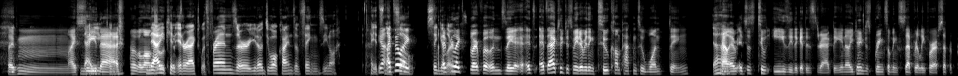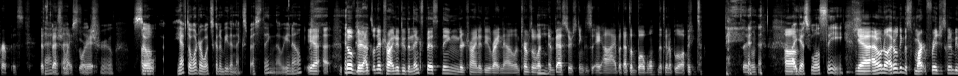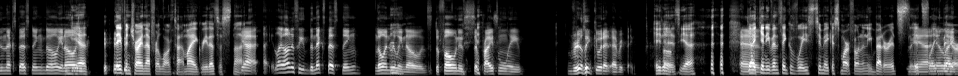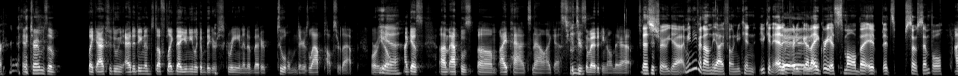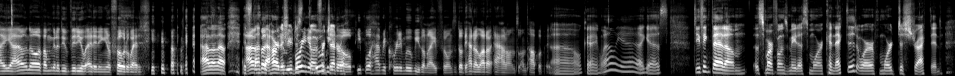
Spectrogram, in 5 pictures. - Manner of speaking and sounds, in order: drawn out: "Hmm"; chuckle; laughing while speaking: "smartphones, they, uh i it's it's actually just made everything"; tapping; chuckle; chuckle; laughing while speaking: "anytime"; laugh; other background noise; chuckle; laughing while speaking: "really"; chuckle; chuckle; chuckle; laughing while speaking: "You could do"; chuckle; chuckle; laughing while speaking: "I don't know, it's not … going for general"; laughing while speaking: "editing"; laugh
- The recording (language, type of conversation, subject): English, unstructured, How have smartphones changed the world?
- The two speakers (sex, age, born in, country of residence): female, 50-54, United States, United States; male, 20-24, United States, United States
